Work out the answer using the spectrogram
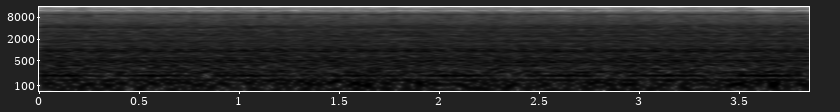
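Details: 2008 Isuzu D-Max 4JK1 diesel idling with a faint, repeating chirp at the front of the engine, from a worn idler pulley bearing that gets replaced.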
